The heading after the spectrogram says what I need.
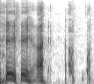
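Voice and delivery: loud laughing words. Real, not acted. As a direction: laugh through it. Laughing at himself.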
